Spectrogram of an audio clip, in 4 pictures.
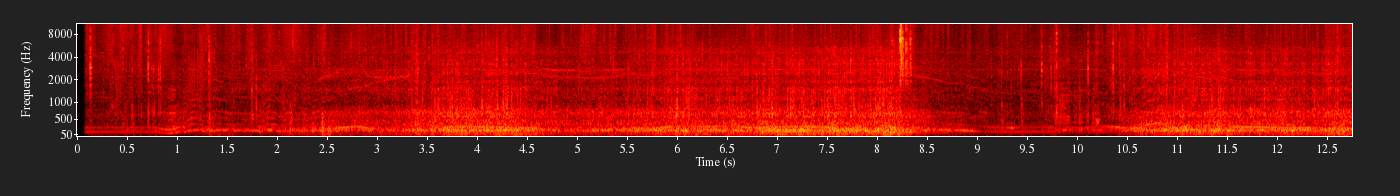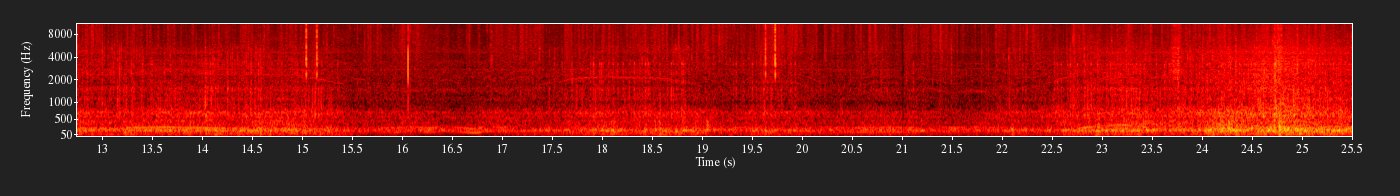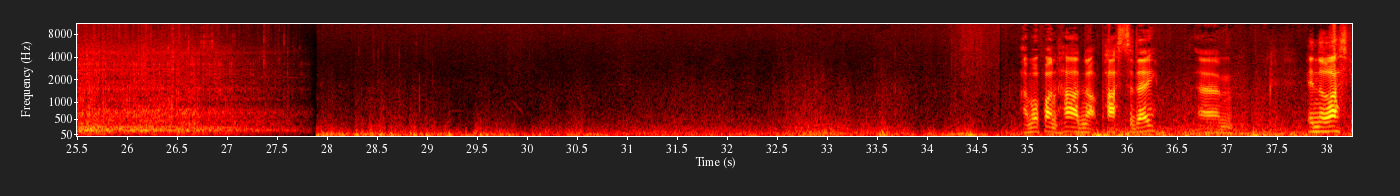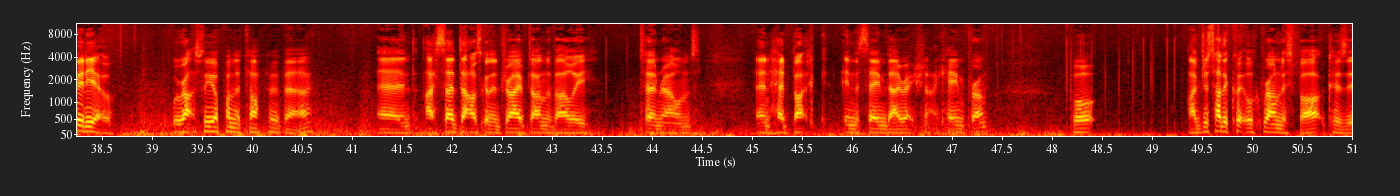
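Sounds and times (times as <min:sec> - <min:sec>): faint clicks: 0:00.1 - 0:27.8, 0:47.2 - 0:50.0
car engine running: 0:00.1 - 0:27.9.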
